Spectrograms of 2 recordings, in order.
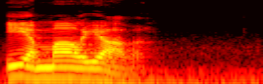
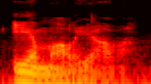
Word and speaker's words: Iamaleava: And that is Nico Iamaleava. I think that's how you say it. Iamaleava. 6-syllable name.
